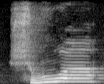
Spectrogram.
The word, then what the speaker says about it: Schwur: Mutter, and again, der, Mutter, der, Schwur, it almost is like a slight A at the end that you add to the vowel that precedes the R.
